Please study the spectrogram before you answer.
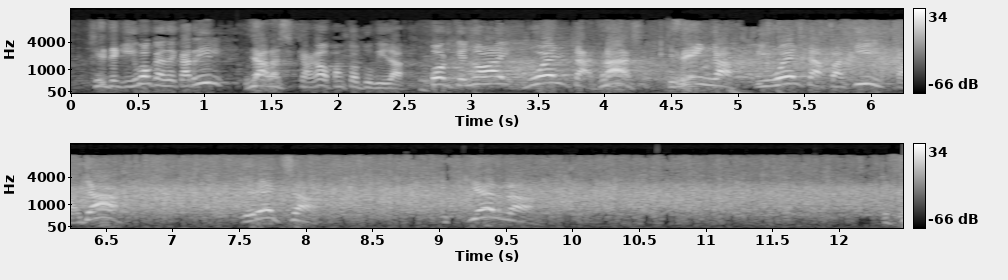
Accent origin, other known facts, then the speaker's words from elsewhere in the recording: Barcelona, Catalonia, Spain; Me dice, ¿de dónde eres? Digo, de Barcelona.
